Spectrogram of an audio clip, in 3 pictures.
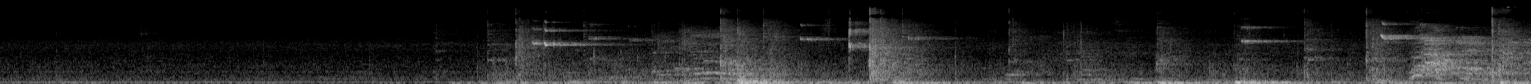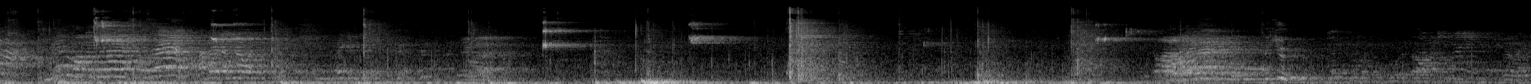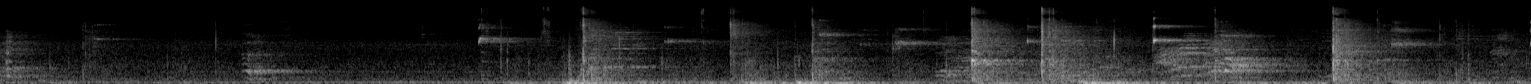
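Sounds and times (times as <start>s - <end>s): sneakers squeaking: 0.3s - 27.2s, 31.0s - 32.9s, 33.9s - 45.9s
rackets hitting shuttlecock: 6.8s - 14.2s, 21.2s - 26.6s, 37.6s - 39.2s, 40.1s - 41.9s, 43.8s - 45.4s.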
